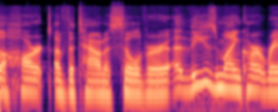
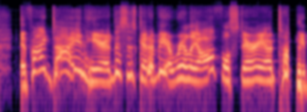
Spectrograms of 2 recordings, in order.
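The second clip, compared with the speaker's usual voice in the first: very high little talking hawk voice; 13 semitones higher than usual. Voicing a player's hawk before it flies ahead: voicing Finn's hawk. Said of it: "hawk looks to you and goes".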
